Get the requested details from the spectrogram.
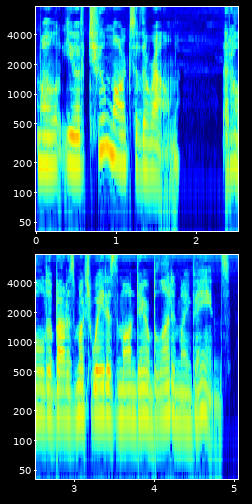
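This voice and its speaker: In a dry recording, a woman's lowish, darkish voice moves at a moderate pace with fairly even intonation, close to how she'd normally talk. She acts one side of an immersive audio roleplay as a commanding, wry escaped princess, addressing the listener dramatically and expressively in a puzzled, probing mood.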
